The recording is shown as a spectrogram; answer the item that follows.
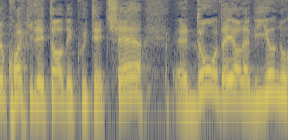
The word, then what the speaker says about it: Cher: Elle est au Zénith ce soir, Cher, avec quand même 200 concerts d'adieu. Vous marrez pas quand je prononce Cher? C'est pas Cher, c'est cher.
